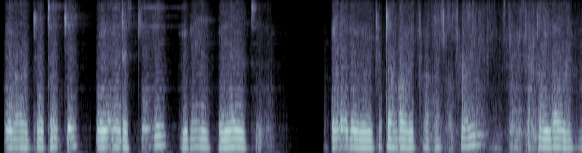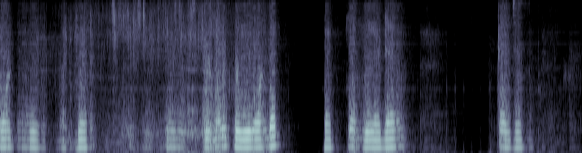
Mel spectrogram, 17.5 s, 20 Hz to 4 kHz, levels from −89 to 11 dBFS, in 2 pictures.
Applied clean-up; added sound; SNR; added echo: neural separator model SepFormer WHAMR!.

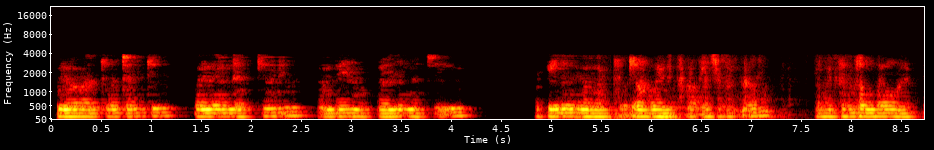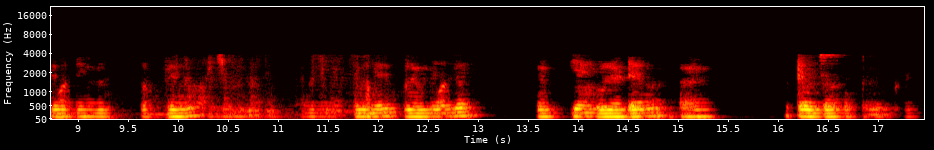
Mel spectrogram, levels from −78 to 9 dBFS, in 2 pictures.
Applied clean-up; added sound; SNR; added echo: neural mask model DeepFilterNet 3.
